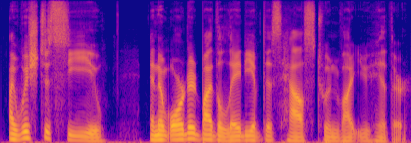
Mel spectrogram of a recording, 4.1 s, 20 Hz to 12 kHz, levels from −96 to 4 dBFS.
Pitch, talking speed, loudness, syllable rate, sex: 100 Hz, 265 wpm, -19 LUFS, 7.1 syllables/s, male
